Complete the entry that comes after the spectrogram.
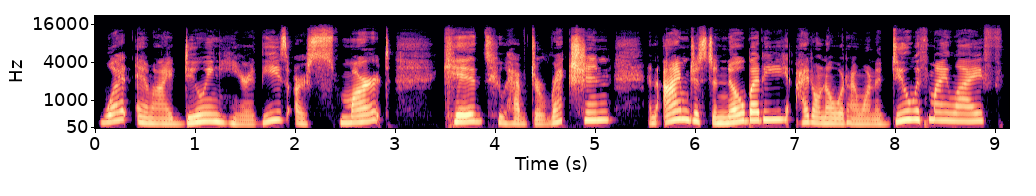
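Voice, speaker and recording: A woman's voice: a little high, lively intonation, a little slow, no room sound, clean studio sound. A woman from Utah, a comedian guest telling personal stories in an interview, laughing often and acting out her own past thoughts. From Utah, USA.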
